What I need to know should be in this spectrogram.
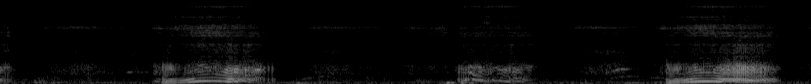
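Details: Real night recording of snoring: soft, rhythmic rumbling snores on each in-breath, about three breaths over eight seconds, with quiet room sound; snoring.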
